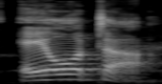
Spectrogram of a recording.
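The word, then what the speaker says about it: aorta: তো এখানে কিন্তু চেয়স উচ্চারণ করবো না এটার উচ্চারণ করব কেয়স তো এখানে দেখো এও সাউন্ড পাচ্ছি কেস মানে বৃতশৃঙ্খলা আবার দেখো এওটা এওটা মানে মহাধমনী এই উদাহরণের মধ্যেও আমরা এও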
